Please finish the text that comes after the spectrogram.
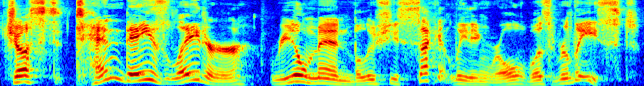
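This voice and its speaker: Lively man reading film facts. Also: fairly high pitch, a little slow. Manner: agreeable, reads dates and figures. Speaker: podcast co-host. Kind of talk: casual chat with read-out film facts.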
